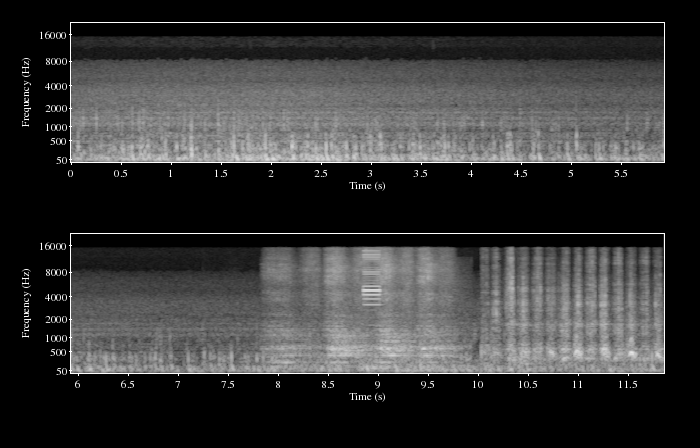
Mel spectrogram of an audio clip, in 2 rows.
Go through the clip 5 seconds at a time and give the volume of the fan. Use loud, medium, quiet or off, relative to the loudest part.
loud, medium, medium.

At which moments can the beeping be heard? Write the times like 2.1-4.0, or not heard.
8.8-9.6.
